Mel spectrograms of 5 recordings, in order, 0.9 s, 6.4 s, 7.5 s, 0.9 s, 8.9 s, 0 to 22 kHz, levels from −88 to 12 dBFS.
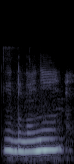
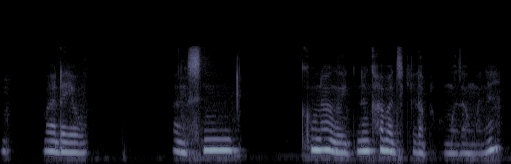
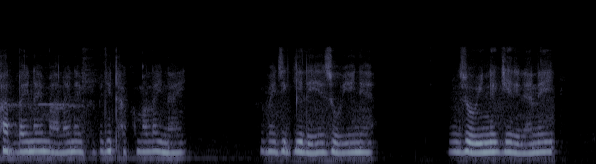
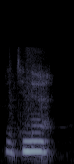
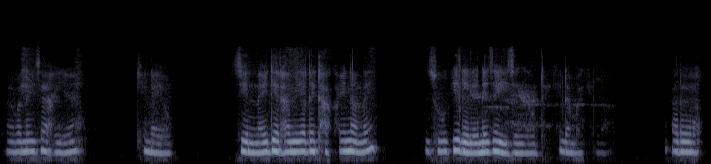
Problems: constant background noise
